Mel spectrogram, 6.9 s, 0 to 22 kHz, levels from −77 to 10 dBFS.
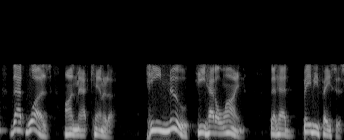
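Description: Nothing goes wrong in this speech recording; it simply carries the narrow telephone sound of G.711 coding, with nothing above about 3.8 kHz.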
